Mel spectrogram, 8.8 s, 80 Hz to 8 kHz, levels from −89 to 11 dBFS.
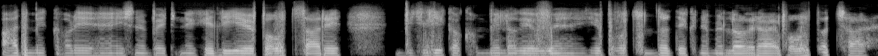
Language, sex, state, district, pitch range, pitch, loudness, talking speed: Hindi, male, Bihar, Jamui, 120-125 Hz, 125 Hz, -16 LUFS, 175 wpm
